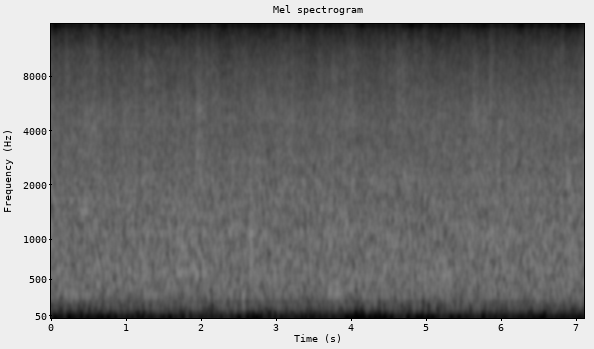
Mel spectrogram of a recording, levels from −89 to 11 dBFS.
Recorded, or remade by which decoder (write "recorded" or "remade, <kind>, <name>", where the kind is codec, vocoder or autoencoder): remade, autoencoder, DAC-VAE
